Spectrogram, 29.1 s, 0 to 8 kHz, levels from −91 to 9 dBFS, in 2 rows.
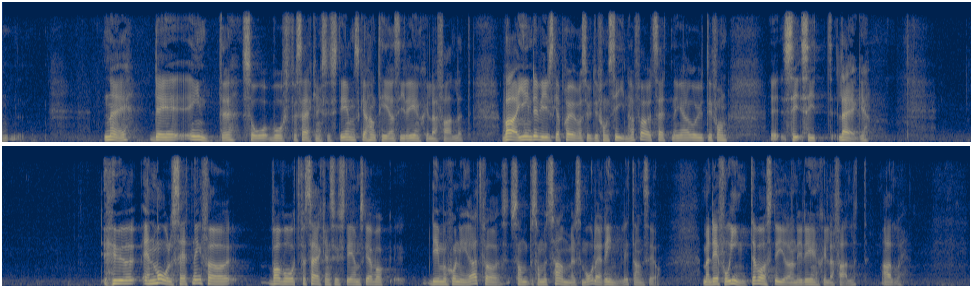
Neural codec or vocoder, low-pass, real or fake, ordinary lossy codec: none; 7.2 kHz; real; none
